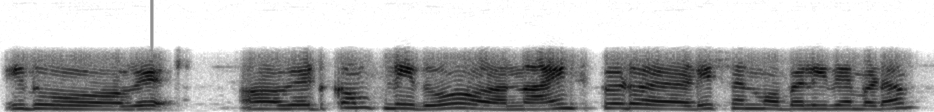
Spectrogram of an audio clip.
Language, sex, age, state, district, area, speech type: Kannada, female, 30-45, Karnataka, Chamarajanagar, rural, conversation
